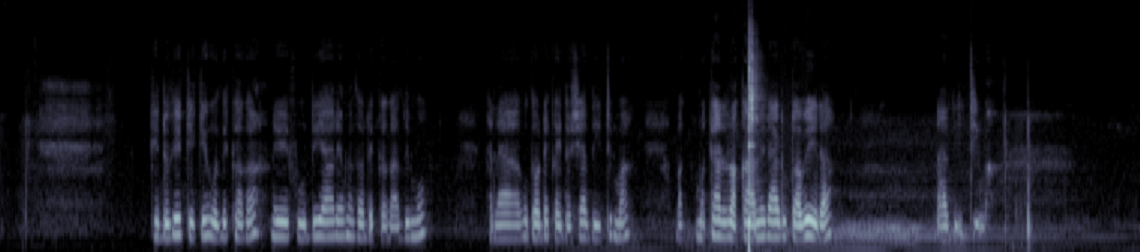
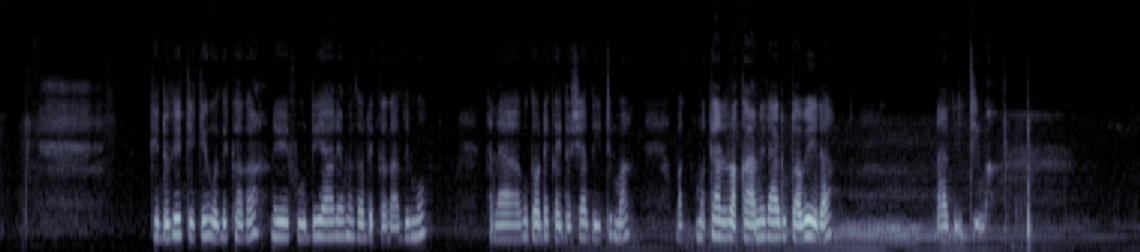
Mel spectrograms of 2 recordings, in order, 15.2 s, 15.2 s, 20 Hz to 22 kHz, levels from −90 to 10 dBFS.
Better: second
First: background sound (Dishes, pots, and pans); 4 dB above the speech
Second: none

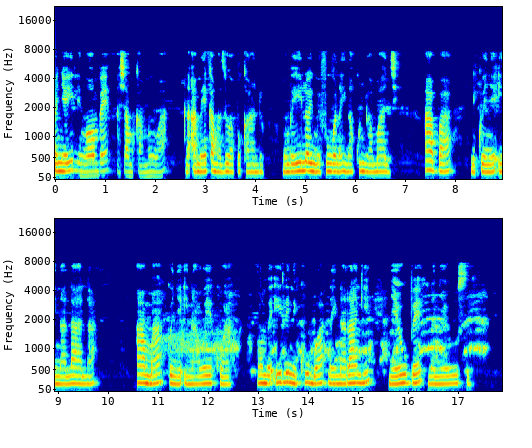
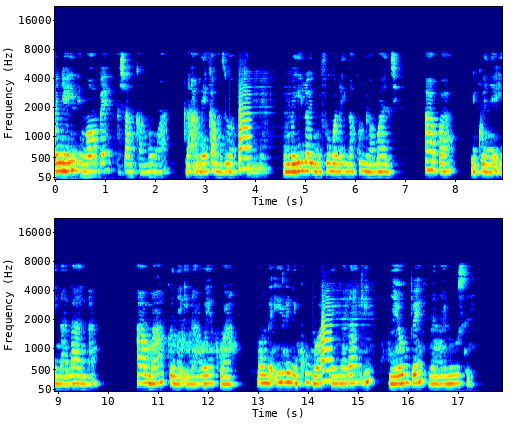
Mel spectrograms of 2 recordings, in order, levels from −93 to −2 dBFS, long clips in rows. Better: first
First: none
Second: noise reduction (neural mask model DeepFilterNet 3)

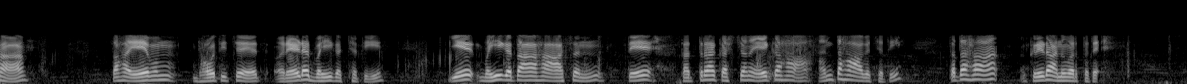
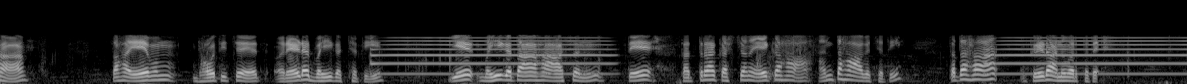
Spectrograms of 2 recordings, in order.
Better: first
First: none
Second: background sound (Trumpet); 8 dB below the speech

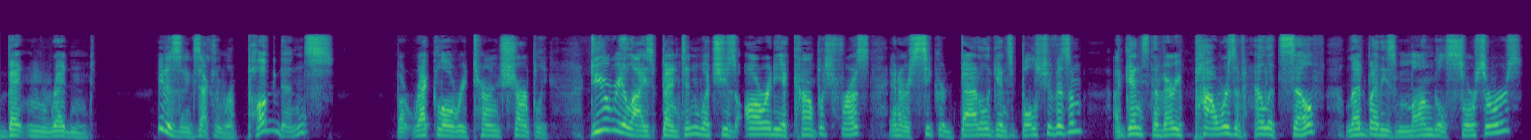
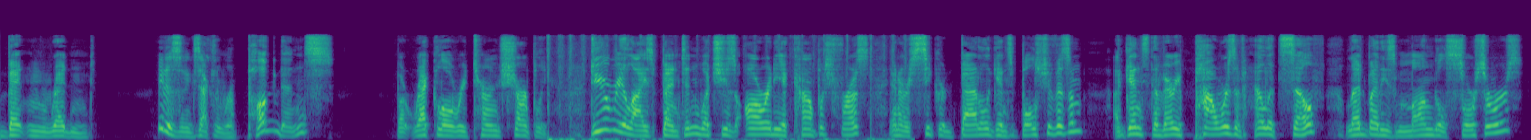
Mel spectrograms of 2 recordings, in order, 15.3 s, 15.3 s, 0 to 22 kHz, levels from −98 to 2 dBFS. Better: first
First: none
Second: background sound (Rattle (instrument)); 19 dB below the speech

